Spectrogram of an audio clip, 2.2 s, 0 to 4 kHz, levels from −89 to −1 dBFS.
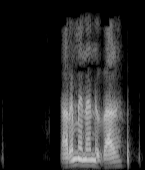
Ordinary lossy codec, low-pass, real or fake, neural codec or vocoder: MP3, 32 kbps; 3.6 kHz; real; none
